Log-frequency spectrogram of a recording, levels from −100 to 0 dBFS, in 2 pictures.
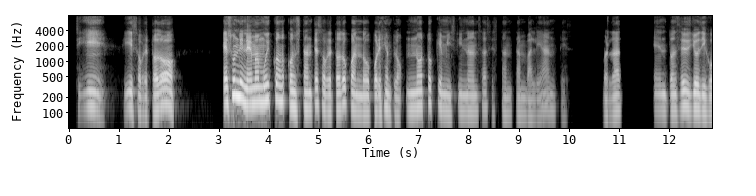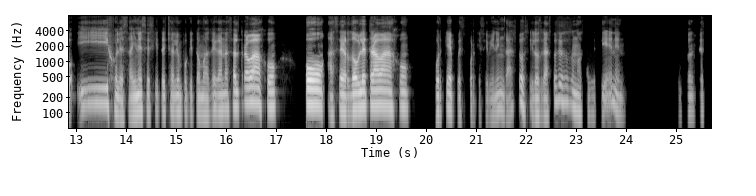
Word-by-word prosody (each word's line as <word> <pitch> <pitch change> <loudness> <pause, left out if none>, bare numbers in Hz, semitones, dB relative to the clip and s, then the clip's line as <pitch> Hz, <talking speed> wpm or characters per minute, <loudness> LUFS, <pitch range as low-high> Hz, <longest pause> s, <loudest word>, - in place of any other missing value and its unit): Sí, 115 -4 -2 0.3
sí, 125 +2 -2
sobre 105 -5 -7
todo, 105 -11 +4 0.9
es 155 0 +6
un 220 -1 +9
dilema 155 -5 +8
muy 165 +3 +4
co 170 -1 +1
constante 130 0 +1
sobre 125 -5 -2
todo 125 +7 +1
cuando, 110 -5 0
por 110 0 +1
ejemplo, 105 -5 -6
noto 130 +5 -2
que 130 -4 -4
mis 110 -2 -7
finanzas 110 +2 -9
están 100 -1 -17
tambaleantes, 95 -1 -15 0.7
¿verdad?, 105 +4 -5 0.6
entonces 115 +2 -3
yo 120 0 +3
digo 110 -1 -2
híjoles 150 - -8
ahí 100 +1 -4
necesito 110 -1 -7
echarle 110 0 -10
un 110 - -6
poquito 100 -1 -13
más 100 -1 -9
de 110 +1 -8
ganas 120 +2 -7
al 130 -1 -1
trabajo, 140 -4 +2 0.5
o 145 -2 +7
hacer 110 +1 -2
doble 125 +4 +4
trabajo, 135 -2 +2 0.5
¿por 110 -2 -7
qué?, 115 +2 -4
pues - - -17
porque - - -20
se 95 - -23
vienen 105 +7 -11
gastos, 120 - -10
y - - -15
los 95 -1 -7
gastos 95 - -9
esos 165 -3 -9
no 120 -5 -8
se 100 - -21
detienen. 105 - -13 1.3
Entonces 105 0 -17
115 Hz, 130 wpm, -21 LUFS, 105-135 Hz, 1.3 s, un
